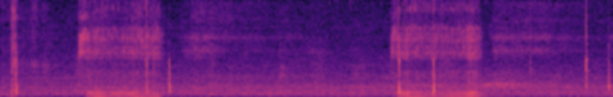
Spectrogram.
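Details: Kiko, a dog, with French Bulldog and Pug named, snoring indoors: two rasping, rumbling snores about three seconds apart, each lasting close to a second, with faint clicks and quiet room noise between them.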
